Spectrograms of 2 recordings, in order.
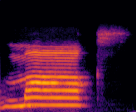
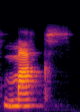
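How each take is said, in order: First: The vowel is held long. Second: The vowel is cut short. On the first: The speaker calls it right. "a long vowel" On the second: The speaker calls it wrong. "not marks"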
